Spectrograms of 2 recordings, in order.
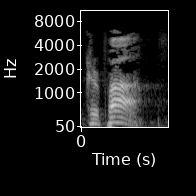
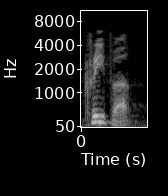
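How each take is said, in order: First: The r itself serves as the vowel. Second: The r is followed by an i vowel. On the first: The speaker calls it right. "the Sanskrit word is Kripa" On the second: The speaker calls it wrong. "which we often pronounce Kripa"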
